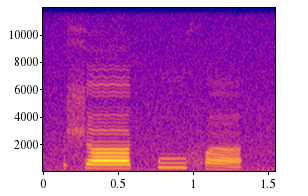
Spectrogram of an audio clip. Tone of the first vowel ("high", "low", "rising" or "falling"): high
